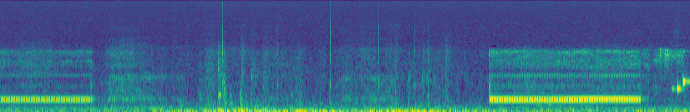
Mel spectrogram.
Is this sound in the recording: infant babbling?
no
